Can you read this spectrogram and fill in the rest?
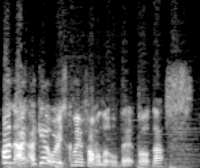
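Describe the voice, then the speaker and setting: A man's voice: high voice, wildly swooping pitch, fast, over music, low-quality recording. A man speaking casually as a musician guest in an interview, self-deprecating and rambling a little hesitantly.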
